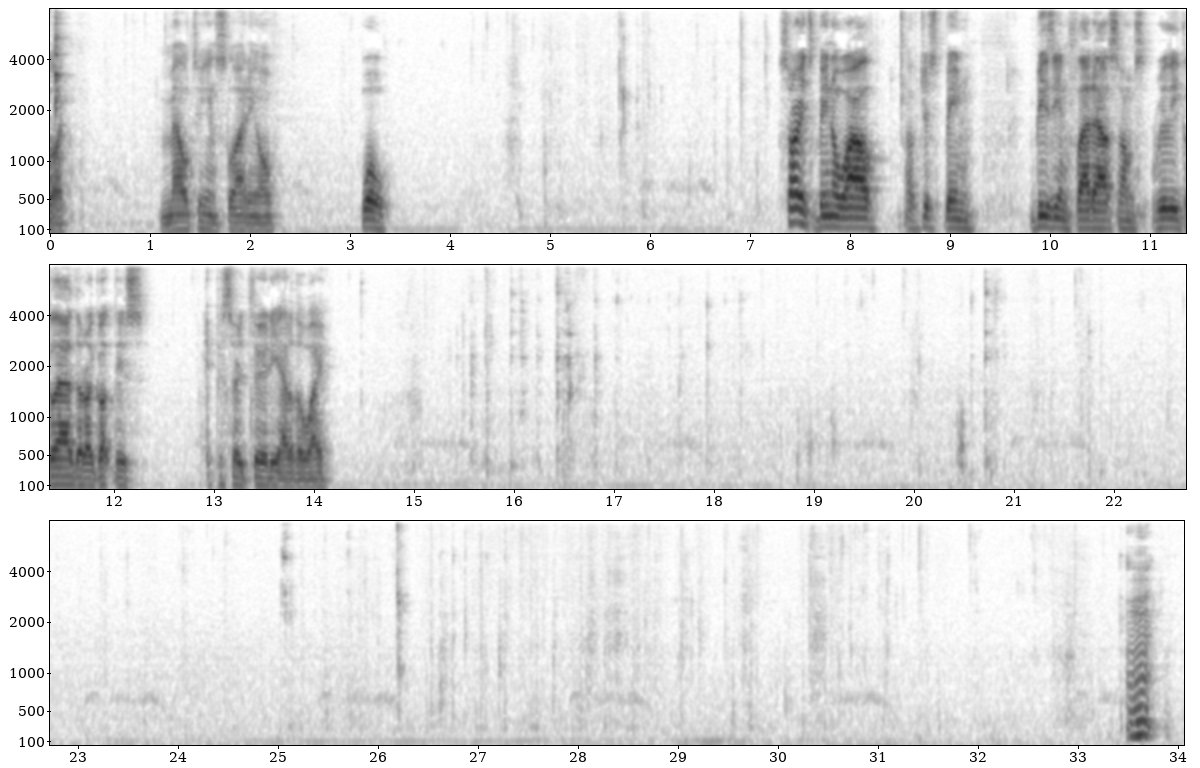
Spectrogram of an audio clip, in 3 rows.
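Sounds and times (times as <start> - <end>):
faint chewing: 2.3 - 7.3, 14.3 - 34.0.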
